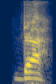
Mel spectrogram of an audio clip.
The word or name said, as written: Da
